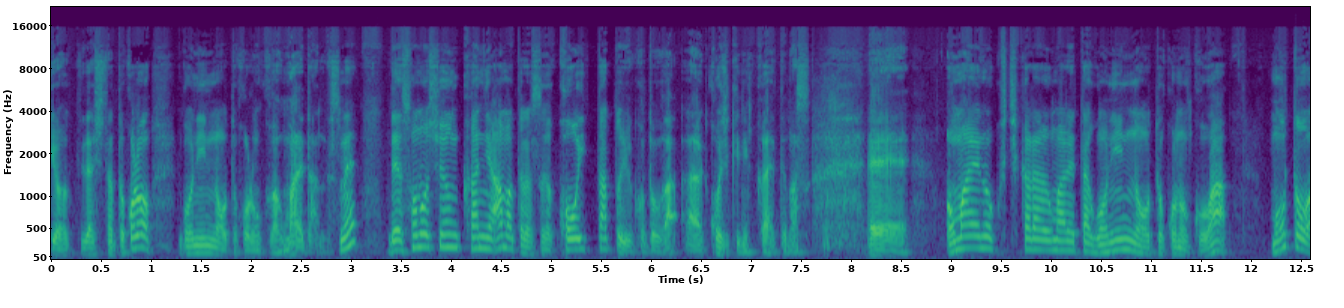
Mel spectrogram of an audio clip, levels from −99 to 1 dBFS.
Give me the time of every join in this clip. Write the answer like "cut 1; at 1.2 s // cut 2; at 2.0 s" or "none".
none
